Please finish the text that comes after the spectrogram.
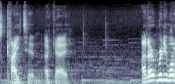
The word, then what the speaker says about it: chitin: I'm not gonna lie, I thought it was always pronounced chitin, but it's chitin.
